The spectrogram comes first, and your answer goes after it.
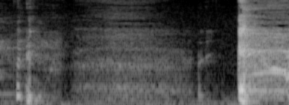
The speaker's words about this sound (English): excuse me, being authentic is what causes me to cough.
